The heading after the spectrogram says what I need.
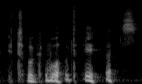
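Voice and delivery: soft words broken up by laughter; derisive laughing. Retold or imitated. Host mimicking offended critics' complaint, laughing. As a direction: giggle helplessly while parroting the complaint.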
